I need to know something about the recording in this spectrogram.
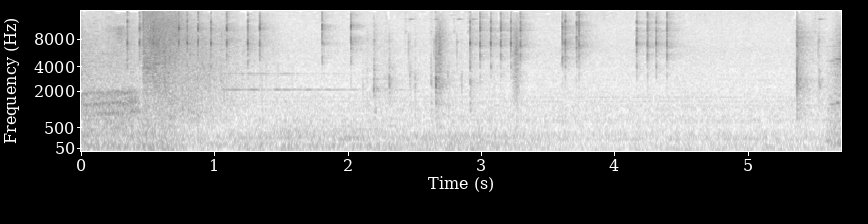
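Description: Game sound effects click and whoosh.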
